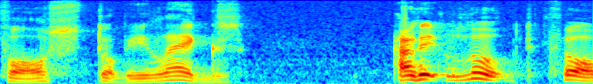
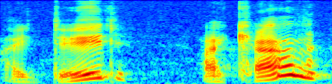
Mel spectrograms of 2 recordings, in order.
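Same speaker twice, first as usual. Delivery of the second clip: rising, incredulous questions; puzzled questioning; 5 semitones higher than usual. A narrator's reading. Buster learning he flew, puzzled questioning. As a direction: end high in surprise. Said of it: "quizzed Buster".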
